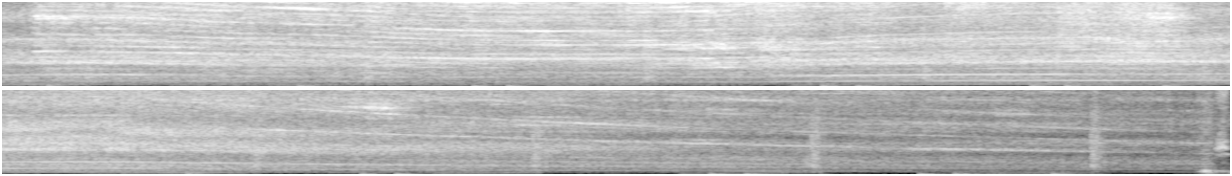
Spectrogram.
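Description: Table saw cutting a taper into a wooden leg block held in a clamped sliding jig. The blade's whine dips in pitch as it bites into the wood, then recovers. Through the second half the pitch falls steadily and the sound fades as the blade winds down.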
